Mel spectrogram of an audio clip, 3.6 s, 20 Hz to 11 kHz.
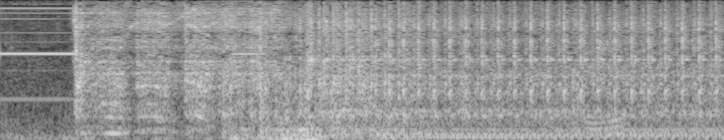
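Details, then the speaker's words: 2013 Scion FR-S with a no-start traced to a fuse box that is half dead, after a head gasket, engine rebuild and starter by earlier mechanics. Starter cranks briefly, catches first try and settles into a steady, even idle; starts normally. "First start up. Okay. All right, kill it. All right, so it starts now, right?"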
